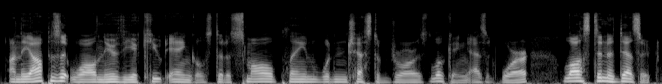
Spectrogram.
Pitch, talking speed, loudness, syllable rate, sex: 115 Hz, 215 wpm, -19 LUFS, 5.8 syllables/s, male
